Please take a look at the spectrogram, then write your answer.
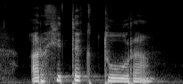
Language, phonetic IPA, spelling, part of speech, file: Ukrainian, [ɐrxʲitekˈturɐ], архітектура, noun, Uk-архітектура.ogg
- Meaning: architecture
